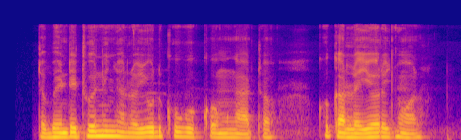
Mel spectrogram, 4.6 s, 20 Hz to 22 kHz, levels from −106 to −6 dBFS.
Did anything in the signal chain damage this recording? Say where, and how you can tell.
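Yes. The damage is at the codec stage: 4-bit ADPCM compression throughout. Coarse 4-bit prediction steps leave gritty noise that rises and falls with the speech, unlike steady hiss. Nothing above 10.6 kHz suggests roughly 89 kbps.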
